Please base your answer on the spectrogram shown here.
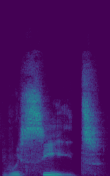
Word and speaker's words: receipt: This is receipt receipt. Receipt. Receipt. You don't say receipt. Receipt. And this is not pronounced as a. This is e.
